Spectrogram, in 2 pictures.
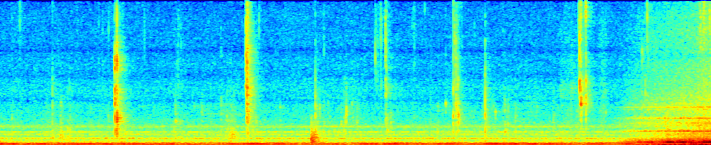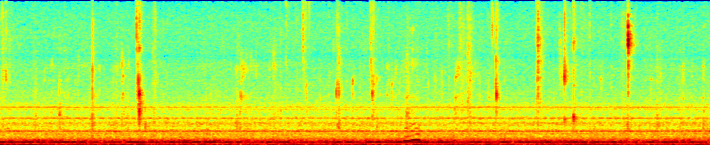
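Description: Fresh strawberries being chewed close to the microphone: wet squishing with soft mouth clicks. About six seconds in, a louder steady hum with a hiss starts and continues under the chewing.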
